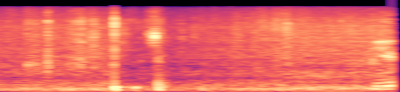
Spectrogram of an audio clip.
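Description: Cordless drill-driver running steadily as it backs a screw out of a wooden mould frame, with two sharp clicks a little past halfway.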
